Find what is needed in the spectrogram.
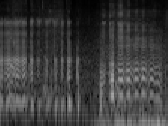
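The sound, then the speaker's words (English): Young pack goat bucks bleat at a trailhead in the Bitterroot Mountains of western Montana, giving a couple of loud, wavering, nasal bleats with a brief gap between them. “A lot of people have never seen a goat that packs.”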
